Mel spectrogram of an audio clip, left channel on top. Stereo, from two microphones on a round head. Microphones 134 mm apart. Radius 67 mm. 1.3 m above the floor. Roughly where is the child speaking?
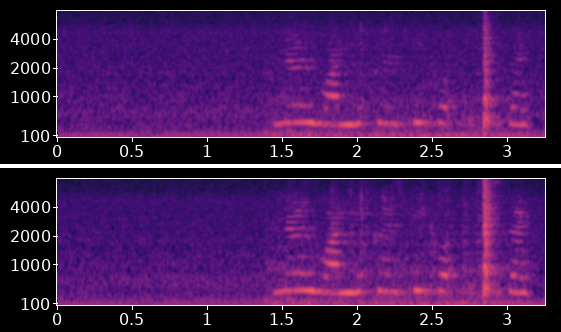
Centre.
